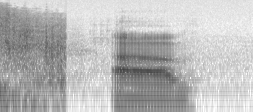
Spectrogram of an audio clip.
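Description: A single harsh gunshot sound effect, a half-second burst of noise, followed by a short pause and a brief voiced tone; loud.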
